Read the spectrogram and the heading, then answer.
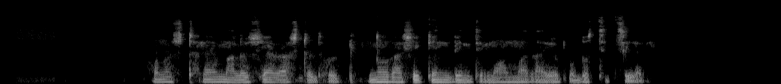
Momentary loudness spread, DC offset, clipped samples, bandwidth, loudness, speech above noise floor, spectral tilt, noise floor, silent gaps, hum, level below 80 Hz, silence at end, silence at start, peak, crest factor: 7 LU; under 0.1%; under 0.1%; 10.5 kHz; -35 LUFS; 43 dB; -5.5 dB/octave; -78 dBFS; none; none; -60 dBFS; 1.3 s; 1.5 s; -14 dBFS; 22 dB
